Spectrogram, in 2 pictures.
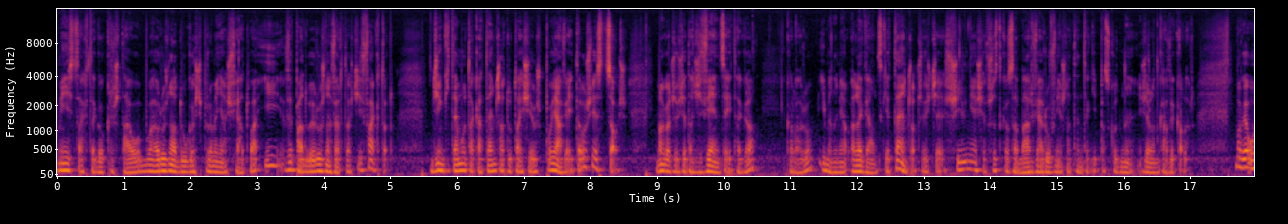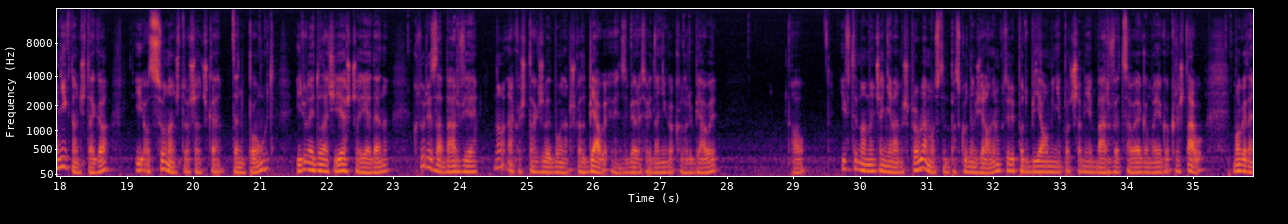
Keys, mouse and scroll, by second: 7.4-7.8 scroll down 1, 8.2 middle click, 9.5-10.6 drag, 10.8 scroll down 2, 11.4 scroll down 2, 12.1-13.0 scroll down 6, 19.4 click, 21.8 ctrl+click, 22.3 ctrl+click, 26.6 click, 27.4 click, 28.3-30.3 drag, 35.5 click.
